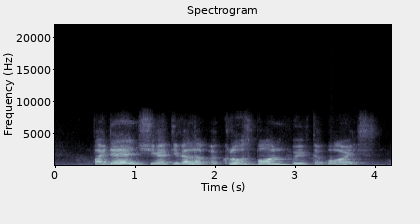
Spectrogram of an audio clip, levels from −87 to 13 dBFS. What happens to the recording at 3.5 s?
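Short concealed packet loss occurs from 3.43 to 3.51 s. About 40 ms of the speech never reached the decoder in time. The receiver covered the gap with roughly 44 ms of invented sound, extending the preceding pitch where the speech was voiced, or shaped noise where it was not, and then crossfaded back into the real signal. It is heard as a brief smear or wobble, and any short consonant in that instant can disappear.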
